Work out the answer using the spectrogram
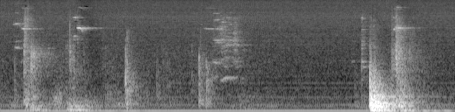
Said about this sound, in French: Qu'elle ait fermé la porte du salon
